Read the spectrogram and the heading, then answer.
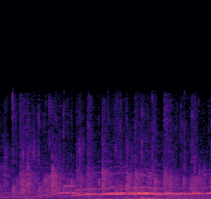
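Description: An audience at a Mother's Day gathering claps steadily for a couple of seconds for the speaker's wife, a dense, even patter of many hands swelling slightly toward the end, with a faint tonal hum running beneath it.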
